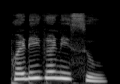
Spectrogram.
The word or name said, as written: ಪಡಿಗಣಿಸು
